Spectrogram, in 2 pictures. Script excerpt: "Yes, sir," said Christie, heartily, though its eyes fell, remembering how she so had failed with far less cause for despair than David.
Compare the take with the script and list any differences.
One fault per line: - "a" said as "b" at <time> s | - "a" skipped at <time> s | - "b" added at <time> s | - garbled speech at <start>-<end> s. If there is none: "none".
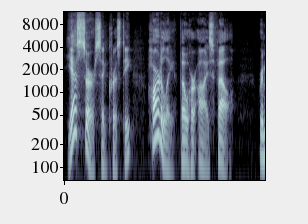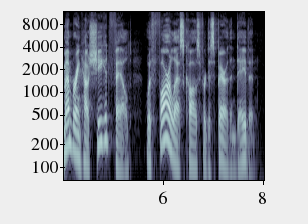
- "its" said as "her" at 2.5 s
- "so" skipped at 4.8 s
